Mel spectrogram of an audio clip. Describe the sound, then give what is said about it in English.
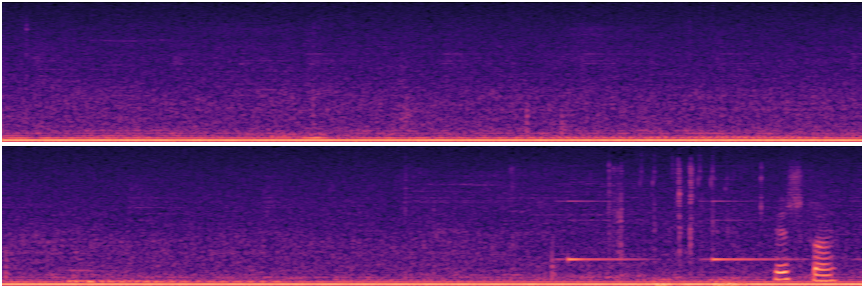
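A steady low rumble of a car interior runs throughout, and near the end a car seatbelt warning chime sounds, a few short repeated electronic tones at a mid pitch. “Oh, that's the seatbelt.”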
